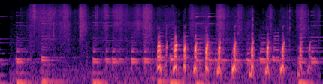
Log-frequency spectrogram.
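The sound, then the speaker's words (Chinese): A pet rooster named Maoqiu (Furball) clucks in a quick, steady run of about a dozen short, bright clucks, preceded by a few seconds of softer, lower murmuring sounds. No one speaks. “它起了一个名字叫毛球，毛球是一只公鸡。”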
